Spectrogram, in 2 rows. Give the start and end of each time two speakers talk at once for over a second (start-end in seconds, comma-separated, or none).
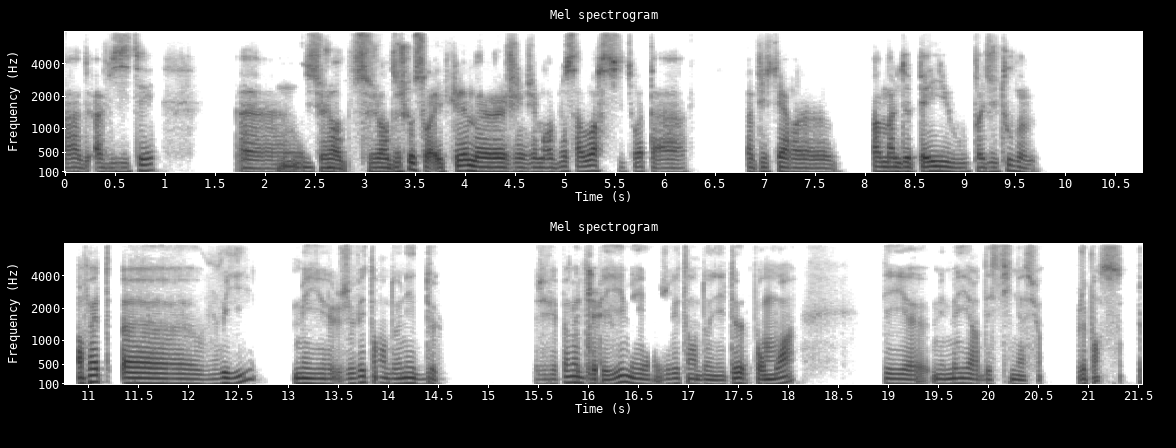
none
